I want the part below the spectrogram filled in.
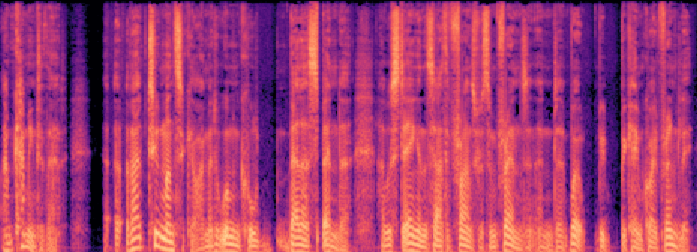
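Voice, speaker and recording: Audiobook role: nervous publisher, male played by a male narrator, halting delivery with stammers, lively intonation. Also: sits low, vocal fry, breathy edge, no room sound, clean studio sound, full character voice. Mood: hesitant, worried. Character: anxious, hesitant male publisher. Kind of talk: audiobook character voice.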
